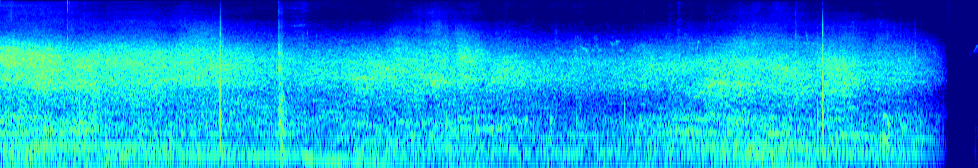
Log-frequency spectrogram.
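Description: Steady outdoor background noise with a faint low hum, broken by a few short sharp clicks.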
